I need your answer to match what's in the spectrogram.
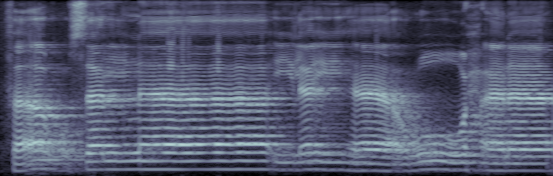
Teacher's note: ദീർഘാക്ഷരമായ അലിഫിനെ മദ് മുൻഫസിൽ ജായിസ് നൽകി 4-5 ഹറക്കത്തിൻ്റെ അളവിൽ ദീർഘിപ്പിക്കൽ അനുവദനീയമാണ്.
